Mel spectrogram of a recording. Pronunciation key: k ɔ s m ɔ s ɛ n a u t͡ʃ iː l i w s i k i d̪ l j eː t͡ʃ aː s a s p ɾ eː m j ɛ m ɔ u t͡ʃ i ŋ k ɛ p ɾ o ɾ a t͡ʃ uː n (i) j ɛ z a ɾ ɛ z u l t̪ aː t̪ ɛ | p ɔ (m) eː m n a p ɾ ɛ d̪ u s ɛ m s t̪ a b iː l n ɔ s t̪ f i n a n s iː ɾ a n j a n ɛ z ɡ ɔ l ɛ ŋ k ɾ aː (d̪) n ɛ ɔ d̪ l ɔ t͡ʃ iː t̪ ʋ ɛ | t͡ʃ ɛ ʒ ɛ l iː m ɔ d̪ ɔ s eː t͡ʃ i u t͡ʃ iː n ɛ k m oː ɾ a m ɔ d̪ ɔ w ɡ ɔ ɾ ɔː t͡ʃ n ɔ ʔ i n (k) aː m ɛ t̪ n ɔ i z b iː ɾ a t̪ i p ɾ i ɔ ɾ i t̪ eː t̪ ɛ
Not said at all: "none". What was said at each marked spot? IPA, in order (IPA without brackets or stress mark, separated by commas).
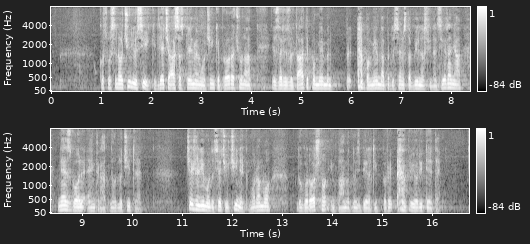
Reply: a, m, t̪, p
